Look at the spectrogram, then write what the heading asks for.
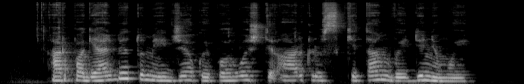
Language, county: Lithuanian, Panevėžys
